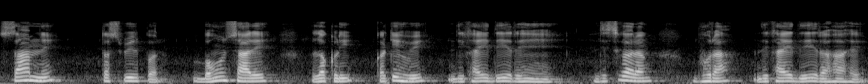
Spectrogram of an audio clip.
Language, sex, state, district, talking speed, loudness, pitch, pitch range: Hindi, male, West Bengal, Alipurduar, 130 wpm, -18 LUFS, 150 Hz, 140-165 Hz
